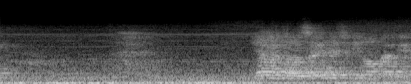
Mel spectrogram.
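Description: Steady low rumble of an underground railway platform with an electric train standing at it, and a reverberant voice coming in a little over halfway through.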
